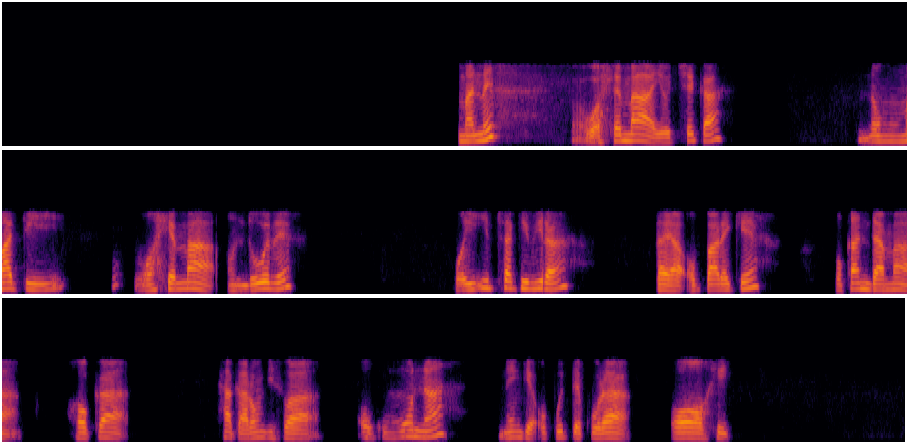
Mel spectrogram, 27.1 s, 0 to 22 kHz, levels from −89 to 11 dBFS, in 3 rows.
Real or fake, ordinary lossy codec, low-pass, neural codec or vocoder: fake; Opus, 16 kbps; 3.6 kHz; codec, 16 kHz, 1.1 kbps, Voila-Tokenizer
